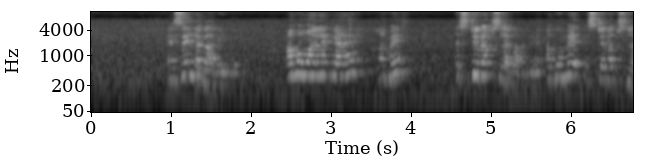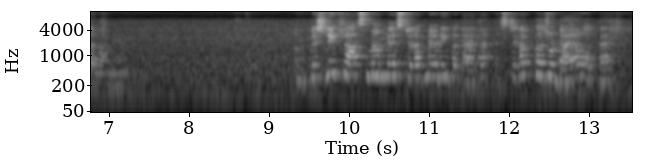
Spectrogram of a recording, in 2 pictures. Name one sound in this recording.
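A young woman speaks calmly and explains, close by.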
